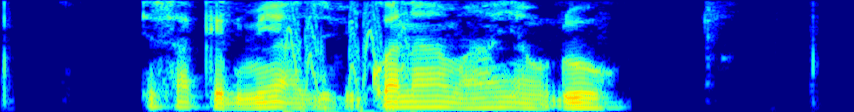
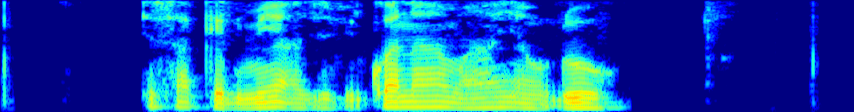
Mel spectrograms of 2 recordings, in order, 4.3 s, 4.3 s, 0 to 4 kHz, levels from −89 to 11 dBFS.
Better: second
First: background sound (Scratching (performance technique)); 11 dB below the speech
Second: none

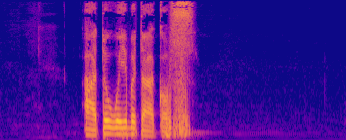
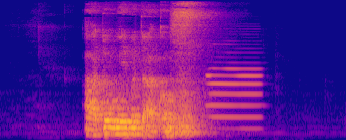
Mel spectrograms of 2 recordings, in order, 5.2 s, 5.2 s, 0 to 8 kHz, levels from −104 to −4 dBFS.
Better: first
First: none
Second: background sound (Wind instrument, woodwind instrument); 16 dB below the speech // room echo; dies away in 1 s

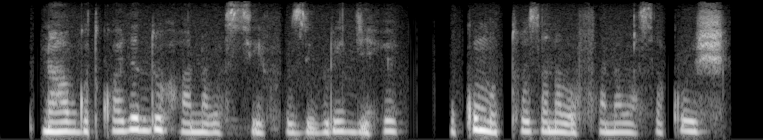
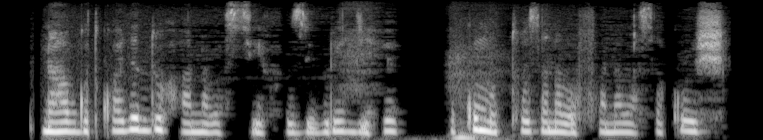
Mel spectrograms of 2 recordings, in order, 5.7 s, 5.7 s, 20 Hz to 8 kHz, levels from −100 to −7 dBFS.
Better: first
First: none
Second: noise reduction (classical method Wiener filter)

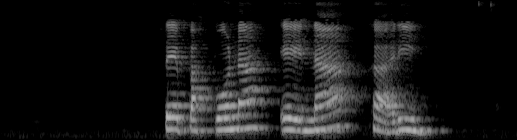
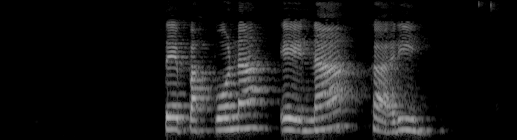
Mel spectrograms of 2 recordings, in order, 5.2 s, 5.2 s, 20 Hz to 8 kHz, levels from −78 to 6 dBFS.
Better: second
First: room echo; dies away in 0.4 s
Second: none

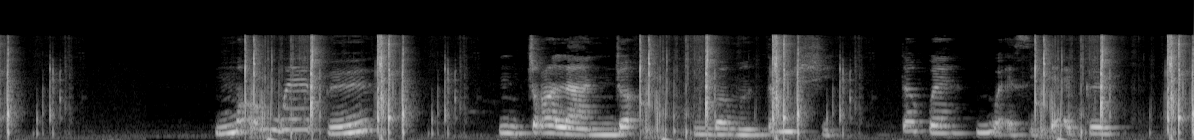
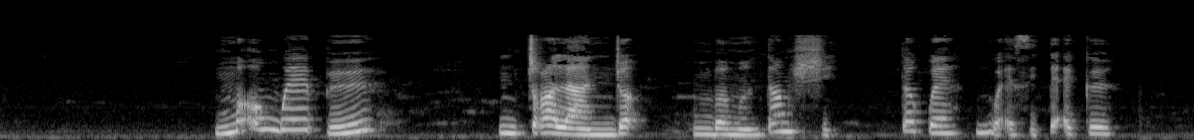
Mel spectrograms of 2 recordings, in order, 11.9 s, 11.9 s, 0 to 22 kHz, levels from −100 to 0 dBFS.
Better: second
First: background sound (Crushing); 3 dB below the speech // room echo; dies away in 0.3 s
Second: none

